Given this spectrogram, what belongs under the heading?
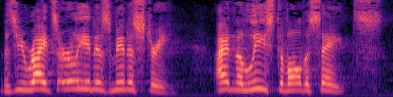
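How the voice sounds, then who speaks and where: A male pastor preaching a sermon to his church, building to emphatic peaks and dropping to quiet, soft asides. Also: sits high, normal speed.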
